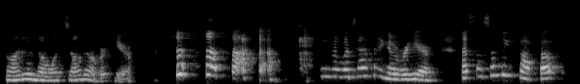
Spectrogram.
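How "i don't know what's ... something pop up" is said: high-pitched, giggly surprise; laughing. Real, not acted. Reader distracted by something popping up, laughing. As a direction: talk through a real laugh, pitched way up.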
